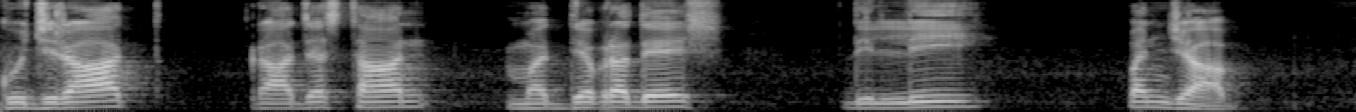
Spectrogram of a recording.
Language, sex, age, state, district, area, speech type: Gujarati, male, 18-30, Gujarat, Anand, urban, spontaneous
